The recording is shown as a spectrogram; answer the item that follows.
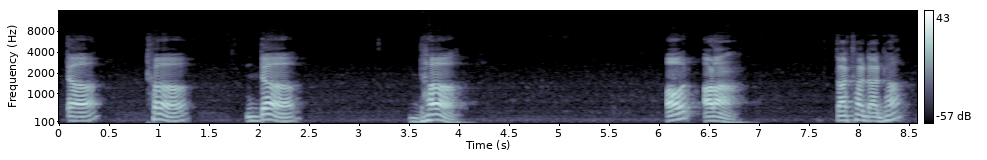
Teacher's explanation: तो मूर्धन्य व्यंजन वे हैं जिनके उच्चारण में हमारी जिह्वा मूर्धा नामक स्थान से ध्वनि संचरित करती है। और ये मूर्धा नामक स्थान जो होता है सबसे कठिन माना जाता है, मुखविवर में काफ़ी पीछे होता है। इसलिए इन ध्वनियों के उच्चारण में थोड़ी सी हमको सावधानी रखनी चाहिए।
